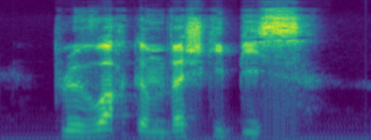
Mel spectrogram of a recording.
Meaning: to rain like a cow pissing on a flat rock, to piss it down
- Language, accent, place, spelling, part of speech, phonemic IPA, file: French, France, Lyon, pleuvoir comme vache qui pisse, verb, /plø.vwaʁ kɔm vaʃ ki pis/, LL-Q150 (fra)-pleuvoir comme vache qui pisse.wav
